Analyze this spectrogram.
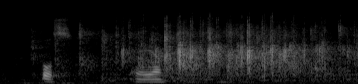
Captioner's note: clapping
